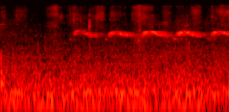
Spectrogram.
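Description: Near silence, with a faint run of about five short, high chirps coming evenly in the second half.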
